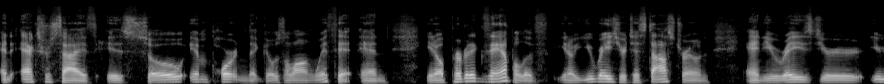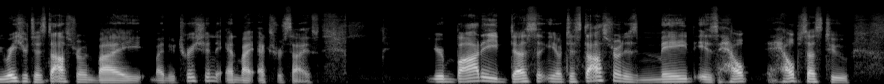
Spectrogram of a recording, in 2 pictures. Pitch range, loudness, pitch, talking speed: 95-130 Hz, -22 LUFS, 110 Hz, 165 wpm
